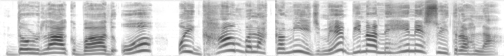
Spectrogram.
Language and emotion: Maithili, disgusted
